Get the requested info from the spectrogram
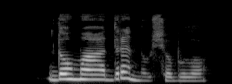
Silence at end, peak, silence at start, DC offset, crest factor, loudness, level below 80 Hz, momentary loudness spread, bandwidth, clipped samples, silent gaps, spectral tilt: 0.3 s; -6 dBFS; 0.5 s; under 0.1%; 18 dB; -21 LUFS; -76 dBFS; 17 LU; 11.5 kHz; under 0.1%; none; -5.5 dB/octave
